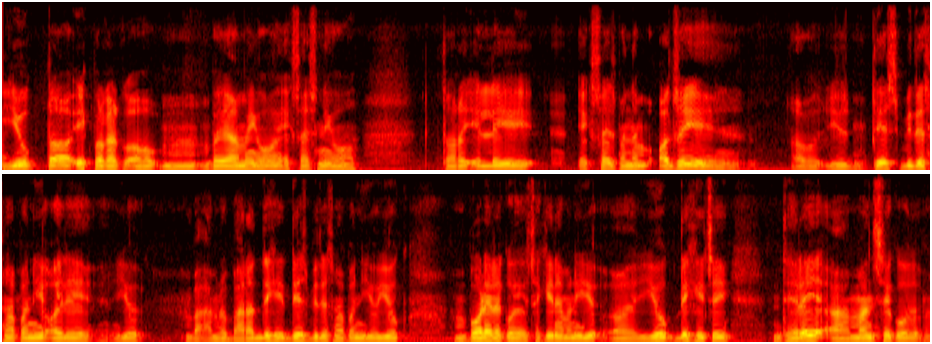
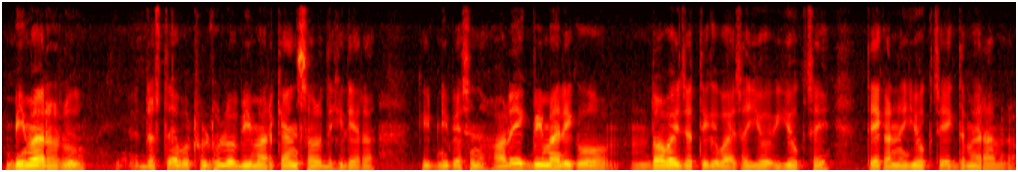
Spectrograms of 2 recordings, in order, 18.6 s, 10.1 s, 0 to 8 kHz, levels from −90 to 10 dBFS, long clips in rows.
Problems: background sounds at intervals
